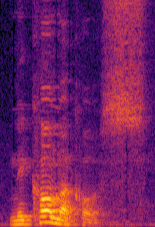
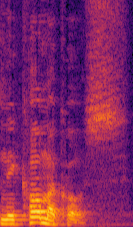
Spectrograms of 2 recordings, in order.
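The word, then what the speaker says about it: Nikomachos: accent is on that first o nico macos nicomachos okay that's the name of the author the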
